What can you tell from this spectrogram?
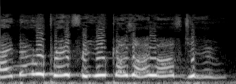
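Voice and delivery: very high, loud mock crying; hammed-up bawled confession; imitated tearful wail. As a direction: imitate someone confessing through sobs, pitch held way up. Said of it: "It was just cry, tears, slobber".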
